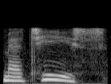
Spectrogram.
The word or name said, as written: Matisse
